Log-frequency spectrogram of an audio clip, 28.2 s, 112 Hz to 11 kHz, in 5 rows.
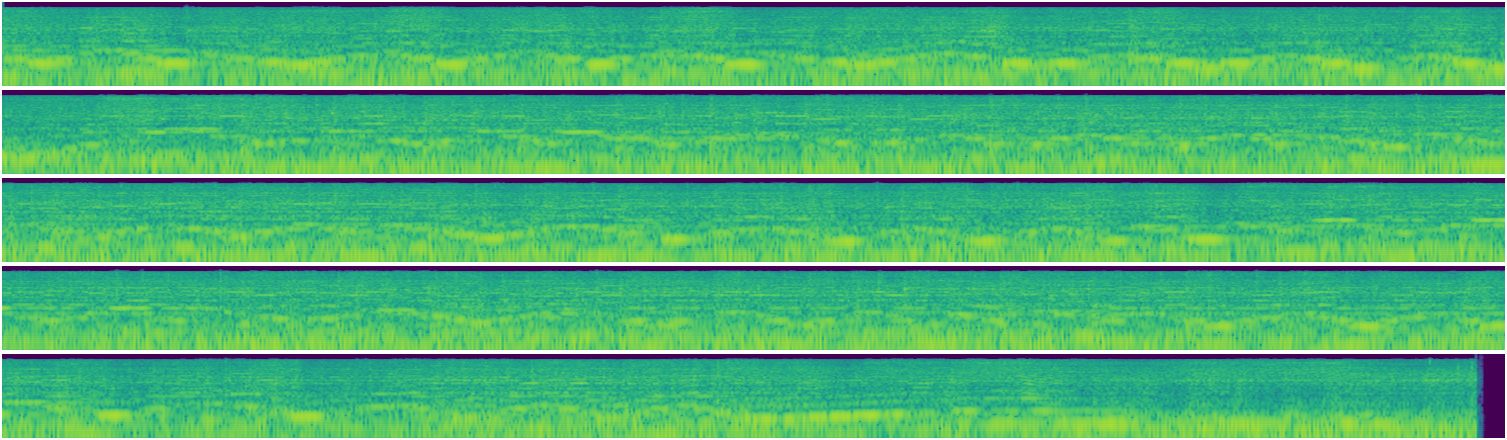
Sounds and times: Accordion: 0:00.0 - 0:26.8.

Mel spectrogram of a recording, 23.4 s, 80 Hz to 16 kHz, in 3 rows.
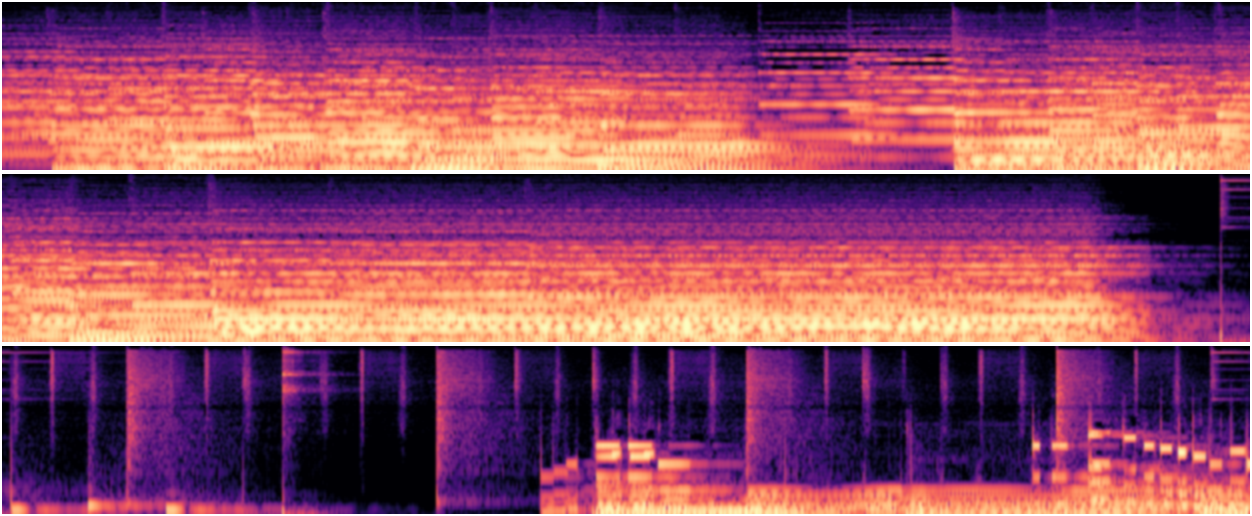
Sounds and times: Music: 0:00.0 - 0:23.4.

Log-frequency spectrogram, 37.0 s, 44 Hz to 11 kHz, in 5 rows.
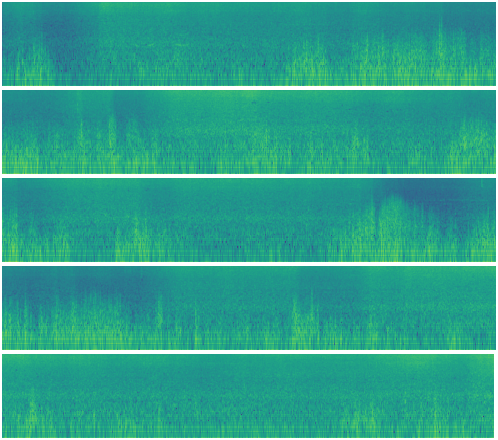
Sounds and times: Boat, Water vehicle: 0:00.0 - 0:37.0
Ocean: 0:00.0 - 0:37.0.

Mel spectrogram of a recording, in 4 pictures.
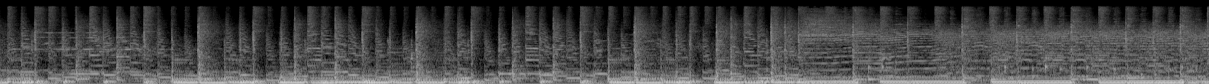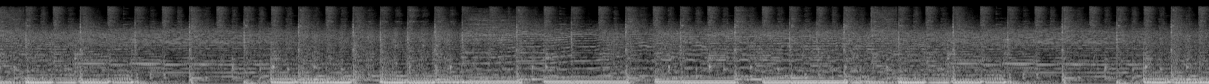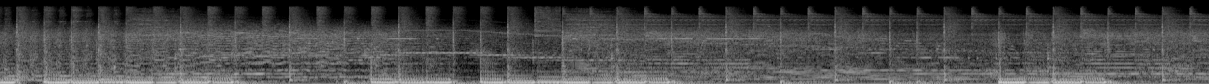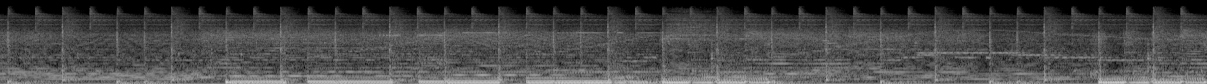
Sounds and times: Music: 0:00.0 - 0:48.3.

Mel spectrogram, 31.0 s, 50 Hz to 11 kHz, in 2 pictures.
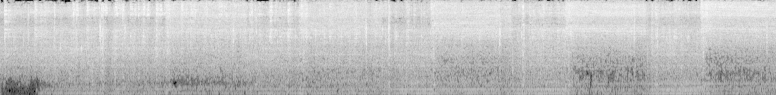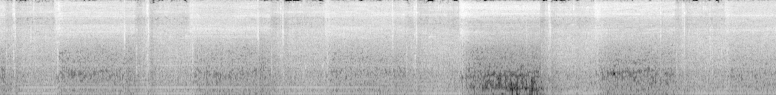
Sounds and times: Fill (with liquid): 0:00.0 - 0:31.0.

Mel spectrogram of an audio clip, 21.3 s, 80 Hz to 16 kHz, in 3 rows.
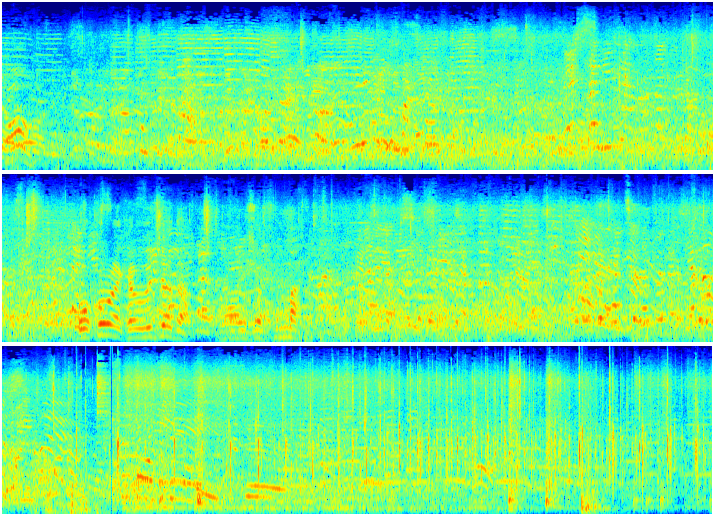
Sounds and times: Speech: 0:00.0 - 0:17.6
Crowd: 0:00.0 - 0:21.3.

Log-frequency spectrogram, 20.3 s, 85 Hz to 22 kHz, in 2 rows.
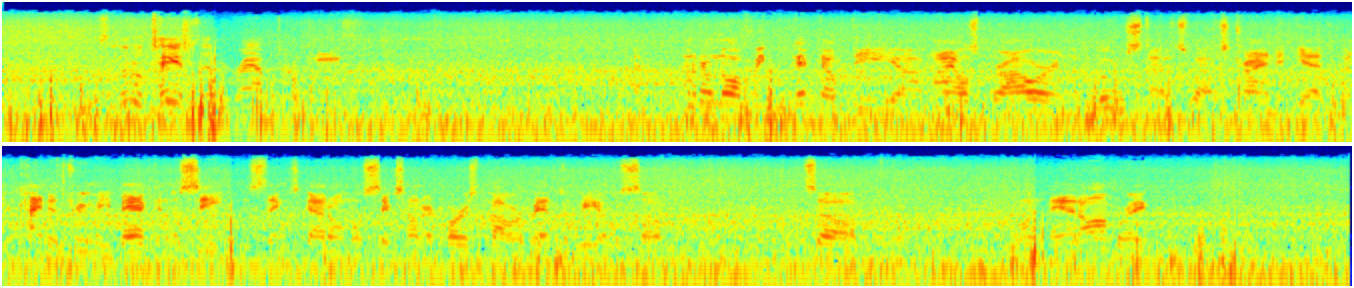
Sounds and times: Speech: 0:00.7 - 0:02.6, 0:04.7 - 0:15.2, 0:16.1 - 0:16.6, 0:17.7 - 0:18.8.

